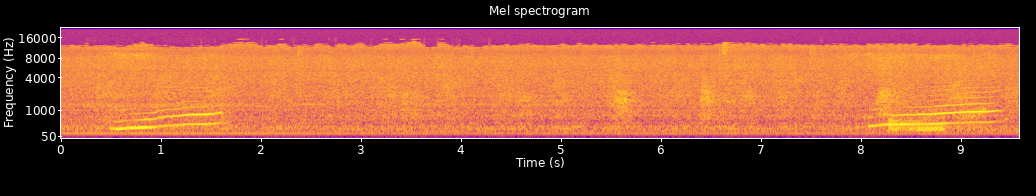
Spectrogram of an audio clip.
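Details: Bootsie the cat snoring in sleep: two high whistled snores, each rising over about a second, spaced roughly seven seconds apart, with soft breathing noise between and a steady background hum.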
